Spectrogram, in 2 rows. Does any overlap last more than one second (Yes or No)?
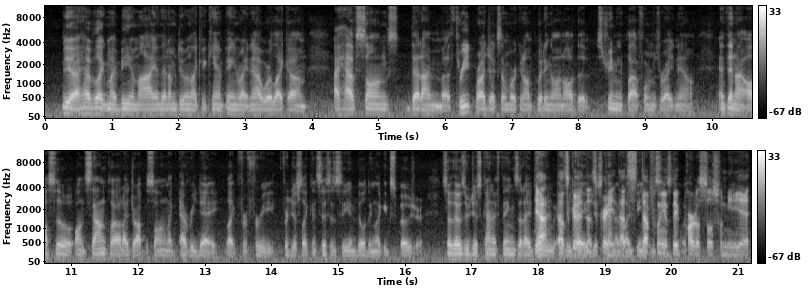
Yes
